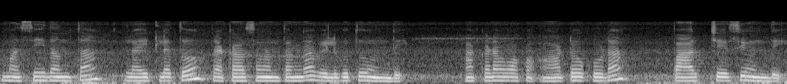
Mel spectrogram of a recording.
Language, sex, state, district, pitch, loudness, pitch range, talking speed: Telugu, female, Andhra Pradesh, Srikakulam, 170 Hz, -13 LUFS, 165-180 Hz, 105 wpm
